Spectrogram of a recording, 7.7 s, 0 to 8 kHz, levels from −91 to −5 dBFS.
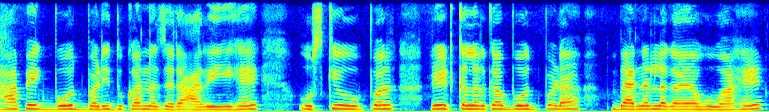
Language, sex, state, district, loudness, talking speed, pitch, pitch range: Hindi, female, Bihar, Gopalganj, -23 LUFS, 165 wpm, 235 Hz, 220-255 Hz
